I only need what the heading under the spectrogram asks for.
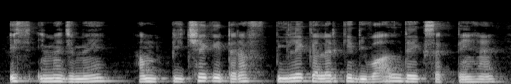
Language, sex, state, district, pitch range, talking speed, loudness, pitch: Hindi, male, Uttar Pradesh, Lalitpur, 130-150 Hz, 165 wpm, -14 LUFS, 140 Hz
